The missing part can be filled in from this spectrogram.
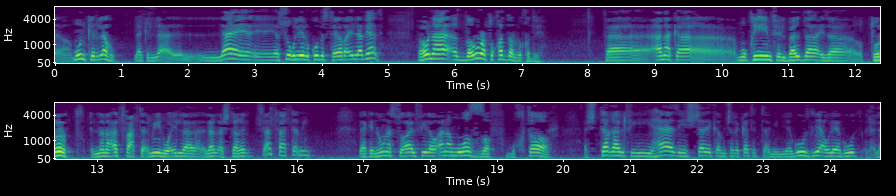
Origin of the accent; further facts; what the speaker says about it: Egypt; موظفي الحكومة مثل الذي عندنا في مصر وأيضا في يعني بعض البلاد الأخرى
